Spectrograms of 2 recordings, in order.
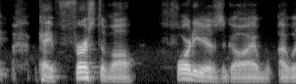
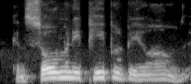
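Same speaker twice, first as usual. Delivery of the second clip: high, loud, impassioned question; heartfelt plea; 6 semitones higher, 7 dB louder than usual. Acted. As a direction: plead with Logan in the character's voice. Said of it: "doing this kind of heartfelt".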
